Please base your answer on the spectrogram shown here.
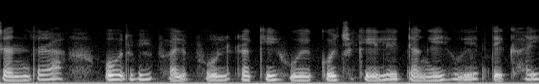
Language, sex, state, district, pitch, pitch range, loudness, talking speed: Hindi, female, Bihar, Gopalganj, 215 Hz, 190-240 Hz, -18 LUFS, 135 wpm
